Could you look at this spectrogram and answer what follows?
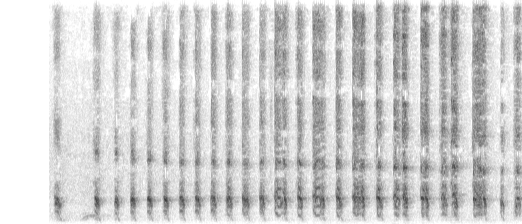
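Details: After a brief pause, a female chukar partridge's lure call for hunting begins: a fast, even series of about twenty-five hoarse chuck notes, several per second, continuing to the end.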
